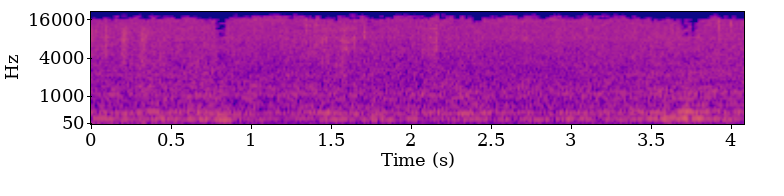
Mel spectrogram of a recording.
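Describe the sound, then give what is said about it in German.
Bees buzz steadily around in summer, a continuous droning hum that swells slightly as they move around, with no voices present. “Die einen laufen dann schreiend und mit den Armen fuchtelnd in Panik weg, andere bleiben ganz cool und völlig ruhig dabei, wenn die Bienen um einen herumsurren.”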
